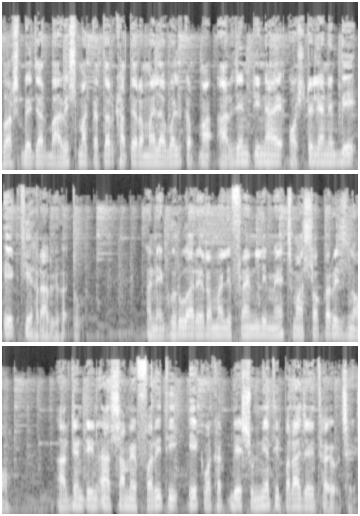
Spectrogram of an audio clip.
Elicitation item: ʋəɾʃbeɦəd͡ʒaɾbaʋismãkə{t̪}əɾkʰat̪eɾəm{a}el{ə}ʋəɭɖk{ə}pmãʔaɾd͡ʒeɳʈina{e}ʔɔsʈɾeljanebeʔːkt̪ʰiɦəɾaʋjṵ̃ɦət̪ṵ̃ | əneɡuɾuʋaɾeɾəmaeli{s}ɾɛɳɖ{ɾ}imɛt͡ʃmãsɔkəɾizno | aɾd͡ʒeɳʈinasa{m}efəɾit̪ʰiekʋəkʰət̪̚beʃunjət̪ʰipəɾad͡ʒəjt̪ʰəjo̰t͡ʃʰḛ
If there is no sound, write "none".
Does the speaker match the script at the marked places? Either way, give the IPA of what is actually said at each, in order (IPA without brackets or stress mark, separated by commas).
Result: t̪, a, a, ə, e, f, l, m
